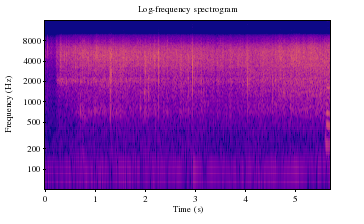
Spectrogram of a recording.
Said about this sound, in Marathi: जिरे तडकले आहेत यामध्ये थोडीशी हिंग आणि अद्रक लसूणची केलेली पेस्ट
